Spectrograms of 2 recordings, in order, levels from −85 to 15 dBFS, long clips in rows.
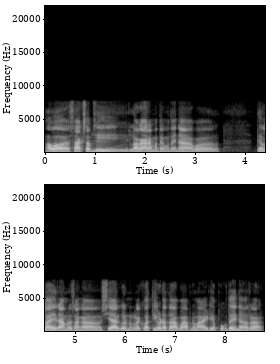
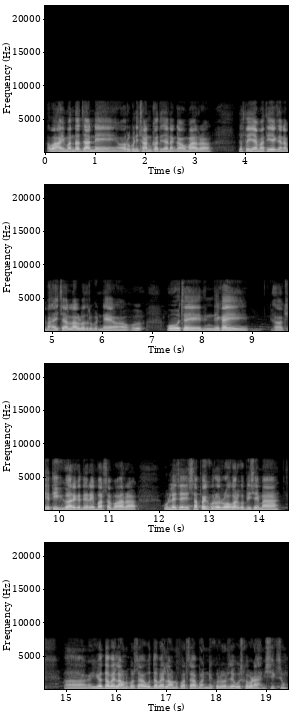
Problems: none marked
